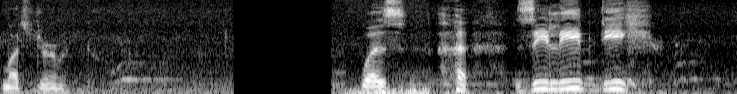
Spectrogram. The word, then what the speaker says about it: dich: Was Sie liebt dich, but they pronounced dich like diek.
